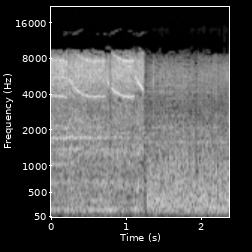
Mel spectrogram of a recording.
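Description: Loud science-fiction film sound effects: a dense, noisy rush under a low hum, with repeated swooping electronic whistles that stop abruptly just after a second in, leaving the rush going.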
